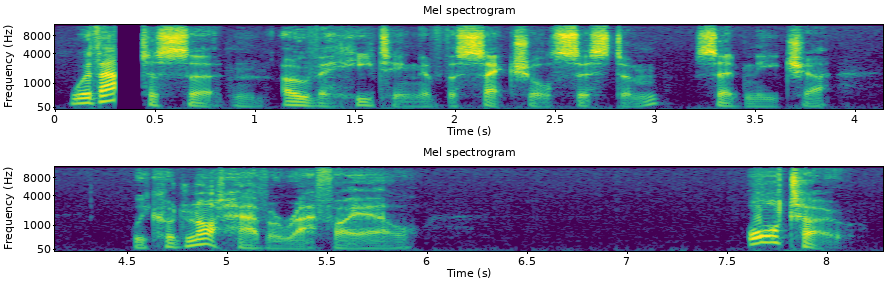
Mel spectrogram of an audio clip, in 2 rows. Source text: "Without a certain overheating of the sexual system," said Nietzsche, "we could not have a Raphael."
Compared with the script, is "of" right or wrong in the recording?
right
